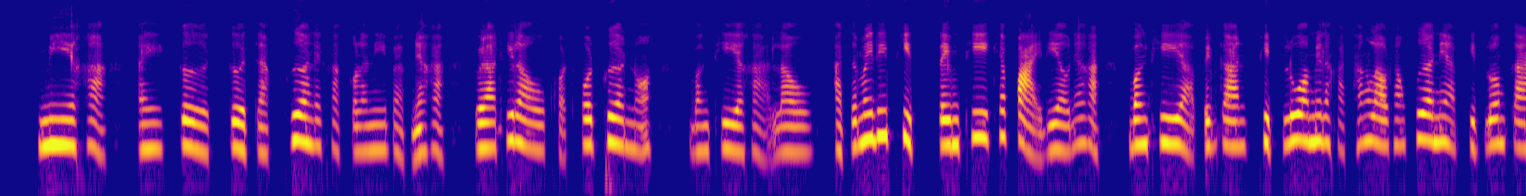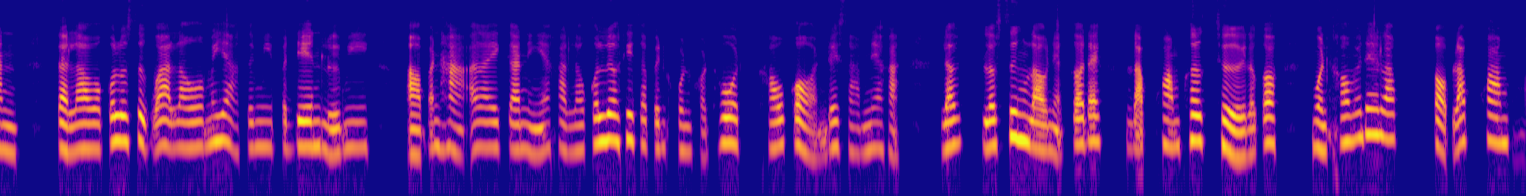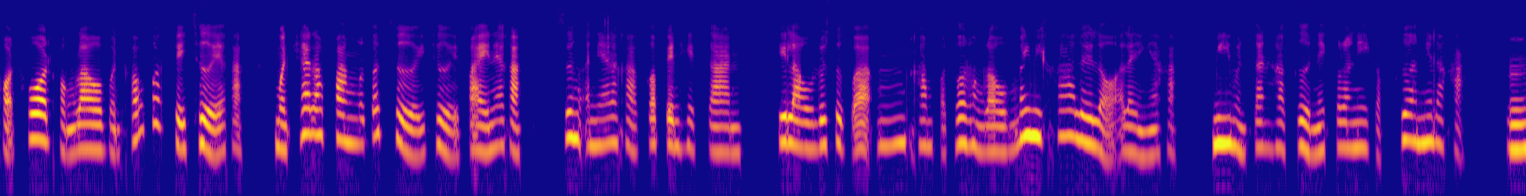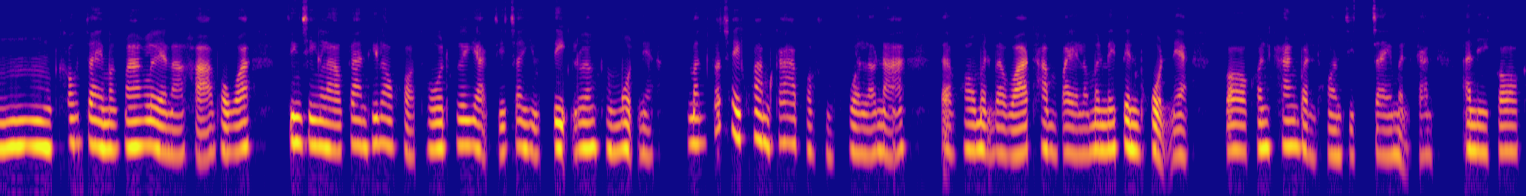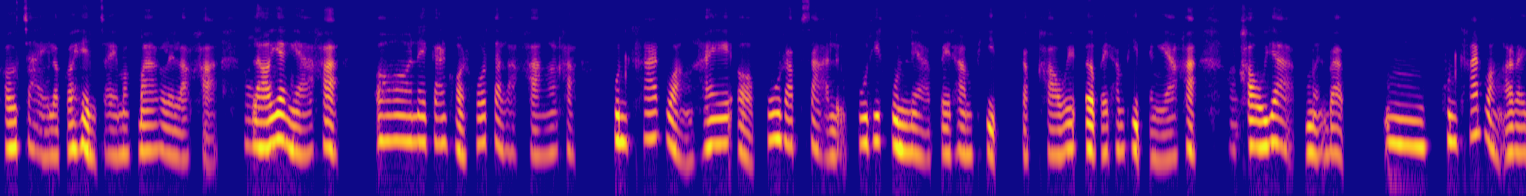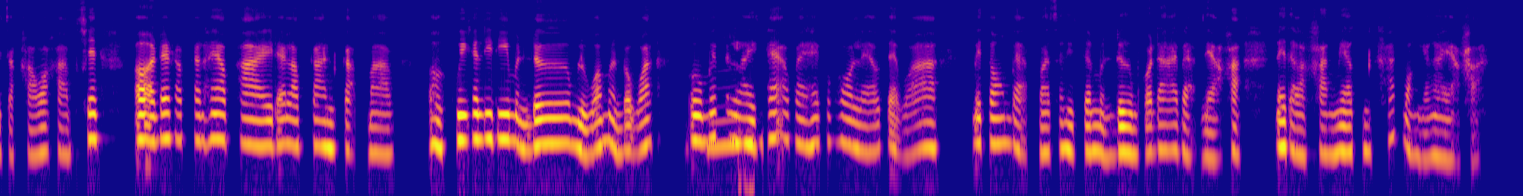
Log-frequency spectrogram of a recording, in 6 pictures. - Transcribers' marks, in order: tapping; other background noise; drawn out: "อืม"; unintelligible speech; unintelligible speech
- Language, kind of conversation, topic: Thai, advice, จะเริ่มขอโทษอย่างจริงใจและรับผิดชอบต่อความผิดของตัวเองอย่างไรดี?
